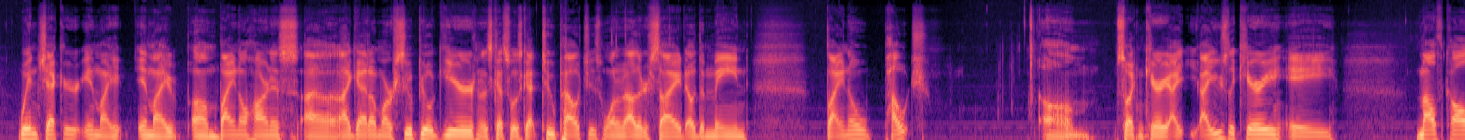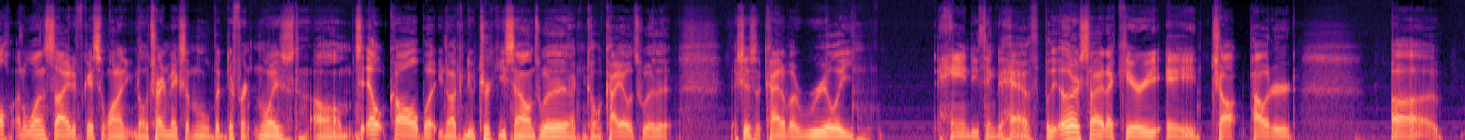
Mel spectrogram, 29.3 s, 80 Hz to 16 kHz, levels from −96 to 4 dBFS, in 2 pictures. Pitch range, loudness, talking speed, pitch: 105-115 Hz, -17 LUFS, 215 wpm, 110 Hz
